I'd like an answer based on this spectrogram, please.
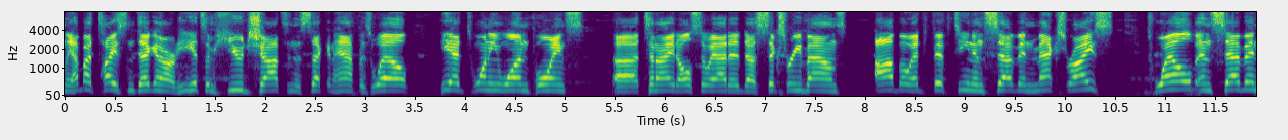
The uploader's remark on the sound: Postgame Show. LIVE in San Jose with live interviews.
